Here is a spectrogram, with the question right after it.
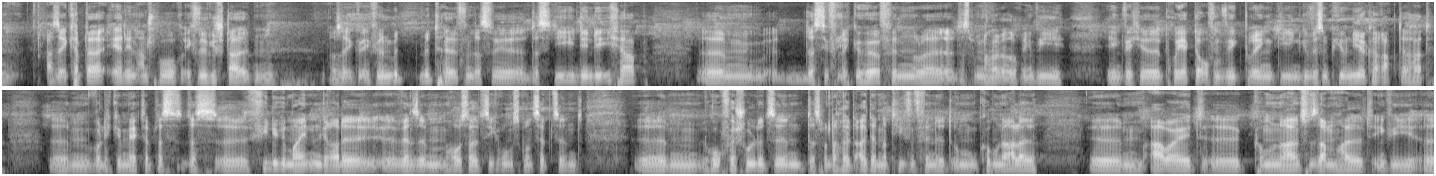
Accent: Malchin, Mecklenburg-Vorpommern, Germany; born there; also born or lived in Berlin; Ja, ne, ich bin Malchiner. Ich bin ein gebürtiger Malchiner.

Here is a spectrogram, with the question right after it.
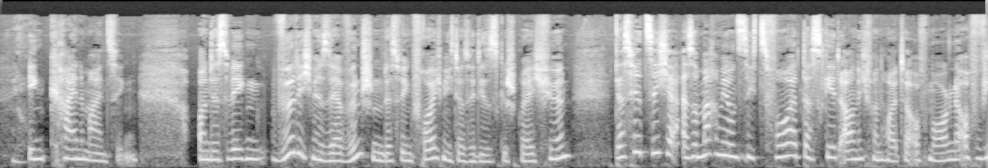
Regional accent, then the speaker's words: North Rhine-Westphalia, Germany; ich komme aus Nordrhein-Westfalen

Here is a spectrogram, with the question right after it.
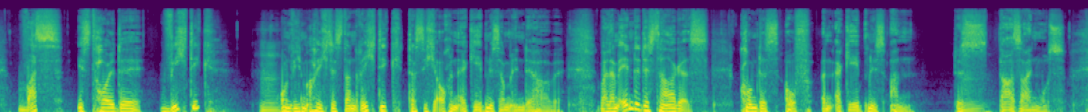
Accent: Swabia, Germany; Also, weißt du, ich komme ja aus Schwaben.

